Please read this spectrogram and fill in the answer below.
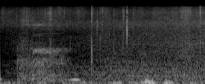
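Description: Soft footsteps through freshly mown grass, a few low thuds, with a faint short bird call about half a second in.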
